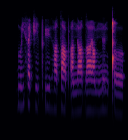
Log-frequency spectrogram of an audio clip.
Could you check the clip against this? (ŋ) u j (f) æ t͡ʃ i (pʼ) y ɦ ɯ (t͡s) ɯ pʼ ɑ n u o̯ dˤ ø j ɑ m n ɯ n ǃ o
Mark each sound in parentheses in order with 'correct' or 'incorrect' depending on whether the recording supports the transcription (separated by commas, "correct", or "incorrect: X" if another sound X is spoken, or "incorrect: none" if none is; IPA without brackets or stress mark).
incorrect: ɠ, correct, correct, incorrect: tˤ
